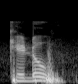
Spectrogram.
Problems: background sounds at intervals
